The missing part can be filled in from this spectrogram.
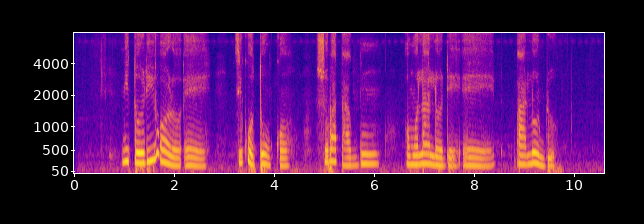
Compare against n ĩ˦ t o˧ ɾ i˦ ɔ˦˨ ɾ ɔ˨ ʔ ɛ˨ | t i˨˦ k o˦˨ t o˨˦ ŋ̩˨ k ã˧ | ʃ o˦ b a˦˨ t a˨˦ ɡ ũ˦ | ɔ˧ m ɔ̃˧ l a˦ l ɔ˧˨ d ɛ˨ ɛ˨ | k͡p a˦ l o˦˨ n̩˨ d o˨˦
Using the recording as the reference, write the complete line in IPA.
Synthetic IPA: n ĩ˦ t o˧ ɾ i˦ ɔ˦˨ ɾ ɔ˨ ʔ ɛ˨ | t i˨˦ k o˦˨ t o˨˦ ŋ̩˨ k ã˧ | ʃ o˦ b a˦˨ t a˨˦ ɡ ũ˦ | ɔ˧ m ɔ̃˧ l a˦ l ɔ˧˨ d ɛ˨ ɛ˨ | k͡p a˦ l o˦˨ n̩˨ d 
